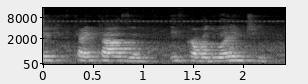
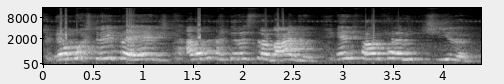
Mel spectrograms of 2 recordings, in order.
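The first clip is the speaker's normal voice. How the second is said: louder and higher, urgent protest; telling the police he was a worker, in raised desperate pleading; 4 semitones higher, 7 dB louder than usual. Acted. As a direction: plead for his life, voice rising. Pleading with police over André.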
